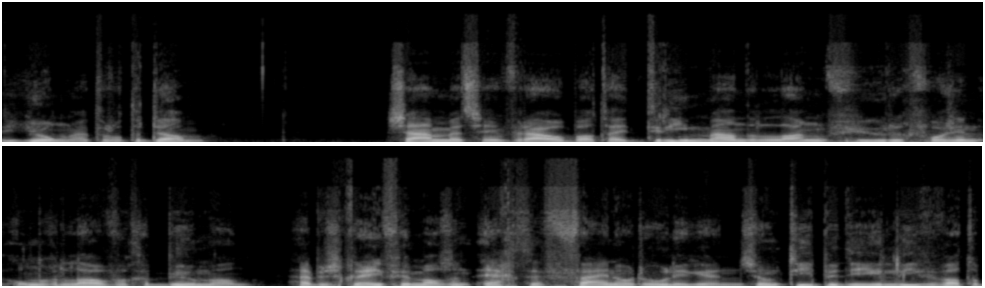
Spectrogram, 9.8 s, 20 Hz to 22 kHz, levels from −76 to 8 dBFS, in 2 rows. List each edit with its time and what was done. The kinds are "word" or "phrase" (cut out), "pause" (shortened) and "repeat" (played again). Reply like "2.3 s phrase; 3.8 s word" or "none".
6.3 s pause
